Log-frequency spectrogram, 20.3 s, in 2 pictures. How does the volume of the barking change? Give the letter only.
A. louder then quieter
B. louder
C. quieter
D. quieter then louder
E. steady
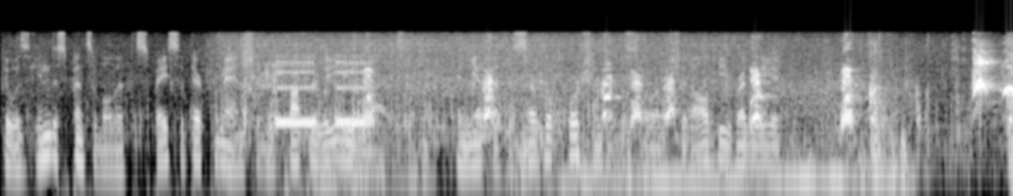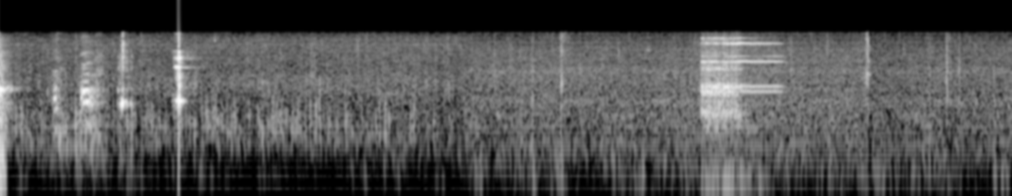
B.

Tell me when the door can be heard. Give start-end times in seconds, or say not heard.
8.6-10.2.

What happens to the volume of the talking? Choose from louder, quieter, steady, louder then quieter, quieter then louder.
steady.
